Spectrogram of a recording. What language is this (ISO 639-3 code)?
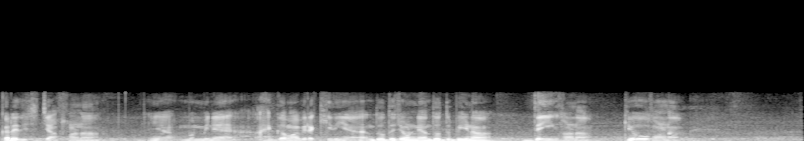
doi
